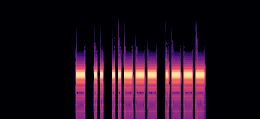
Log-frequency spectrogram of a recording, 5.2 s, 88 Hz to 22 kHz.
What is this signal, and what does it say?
Morse code, heard as a keyed tone, about 20 wpm, 700 Hz. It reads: TI2J
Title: DXCC-100 Call Signs - 4 Characters - 20wpm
